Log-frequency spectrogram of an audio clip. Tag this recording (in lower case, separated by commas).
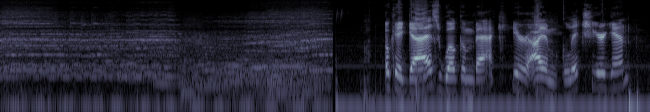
speech, music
